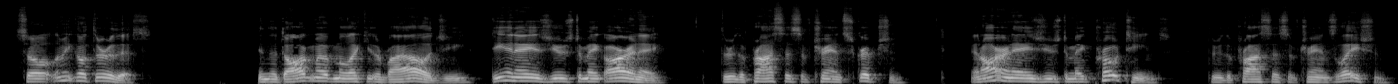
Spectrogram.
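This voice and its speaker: On a very clean recording with a silent background, a voice with a Midwestern accent moves at a moderate pace with lively intonation. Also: man. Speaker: science educator. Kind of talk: lecture. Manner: conversational.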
